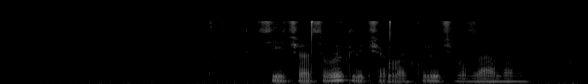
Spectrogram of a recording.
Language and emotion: Russian, neutral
